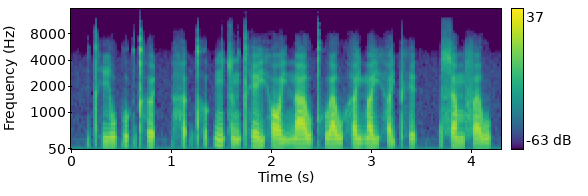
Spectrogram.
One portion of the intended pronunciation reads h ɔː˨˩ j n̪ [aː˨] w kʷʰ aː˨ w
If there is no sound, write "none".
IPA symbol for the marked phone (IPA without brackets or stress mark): aː˨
